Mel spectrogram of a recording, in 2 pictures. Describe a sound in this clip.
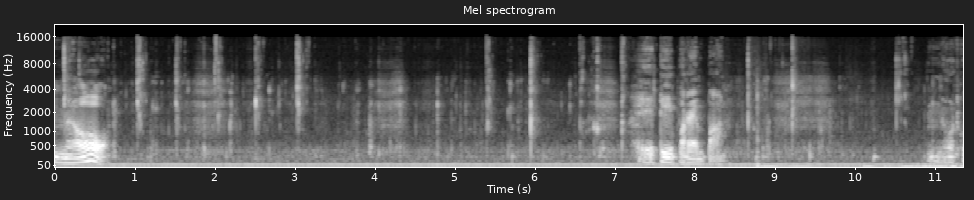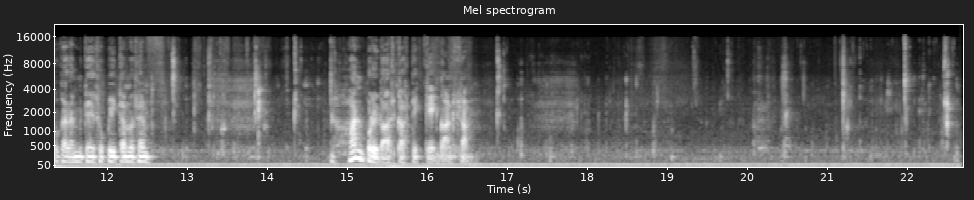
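A man chews food with his mouth open.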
